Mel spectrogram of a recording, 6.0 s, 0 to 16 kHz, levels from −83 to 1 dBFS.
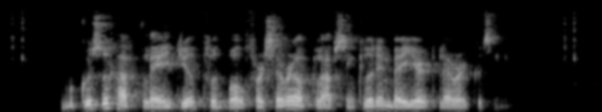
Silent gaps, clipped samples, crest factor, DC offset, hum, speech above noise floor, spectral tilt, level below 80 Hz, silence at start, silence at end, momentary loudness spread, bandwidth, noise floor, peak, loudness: none; under 0.1%; 20 dB; under 0.1%; none; 63 dB; -5 dB/octave; -64 dBFS; 0.6 s; 1.05 s; 8 LU; 10.5 kHz; -87 dBFS; -6 dBFS; -24 LUFS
